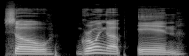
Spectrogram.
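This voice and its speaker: A woman's voice: low voice, drawn-out words, smooth, no room sound, studio quality. A woman in her twenties hosting a podcast, chatting casually and teasing her guest in a playful way. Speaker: podcast host. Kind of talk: casual conversation. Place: indoors, on a couch.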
